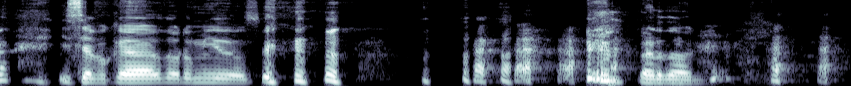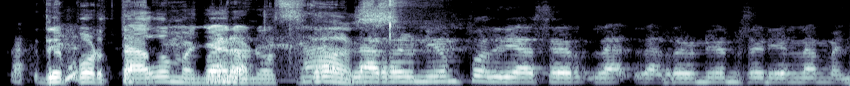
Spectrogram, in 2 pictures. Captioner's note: laughs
